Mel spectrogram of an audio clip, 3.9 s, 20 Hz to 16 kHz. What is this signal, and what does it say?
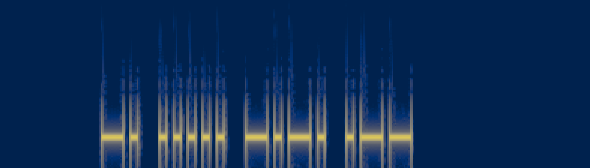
Morse code, heard as a keyed tone, about 25 wpm, 700 Hz. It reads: N5CW
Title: Easy Call Signs - 25wpm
